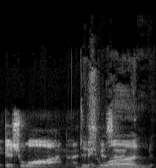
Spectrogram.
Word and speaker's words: DeJuan: I think it's a hard J. DeJuan Gordon.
